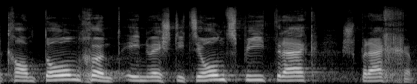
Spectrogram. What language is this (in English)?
Swiss German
